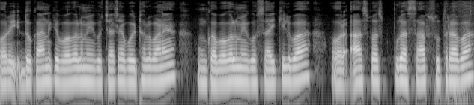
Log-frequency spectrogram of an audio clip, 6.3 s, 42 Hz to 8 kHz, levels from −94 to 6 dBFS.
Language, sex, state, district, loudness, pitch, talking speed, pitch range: Bhojpuri, male, Bihar, Muzaffarpur, -16 LUFS, 135 Hz, 200 wpm, 130-140 Hz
